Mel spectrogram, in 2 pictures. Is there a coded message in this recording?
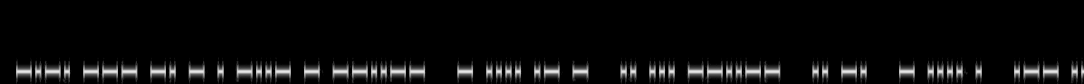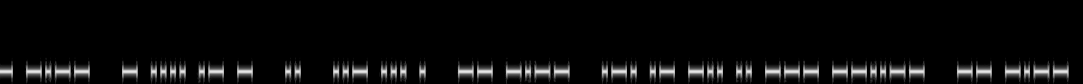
Yes: Morse code from 0.2 to 21.5 s, heard as a keyed tone, about 25 wpm, 600 Hz. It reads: CONTEXT, THAT IS, IN THE WAY THAT I USE MY RADIO, MY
